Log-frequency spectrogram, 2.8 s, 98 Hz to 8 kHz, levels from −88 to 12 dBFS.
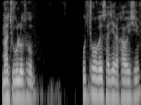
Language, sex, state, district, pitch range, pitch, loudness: Bengali, male, West Bengal, Purulia, 135-145 Hz, 140 Hz, -22 LUFS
